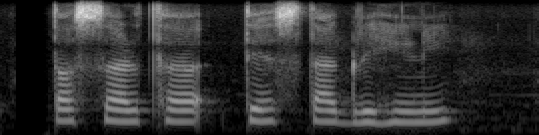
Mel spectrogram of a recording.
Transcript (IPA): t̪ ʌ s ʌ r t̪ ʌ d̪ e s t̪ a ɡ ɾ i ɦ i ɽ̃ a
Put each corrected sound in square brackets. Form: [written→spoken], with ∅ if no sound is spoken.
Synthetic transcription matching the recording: t̪ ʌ s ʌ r [t̪→t̪ʰ] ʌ [d̪→t̪] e s t̪ a ɡ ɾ i ɦ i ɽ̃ [a→i]

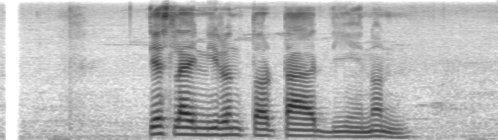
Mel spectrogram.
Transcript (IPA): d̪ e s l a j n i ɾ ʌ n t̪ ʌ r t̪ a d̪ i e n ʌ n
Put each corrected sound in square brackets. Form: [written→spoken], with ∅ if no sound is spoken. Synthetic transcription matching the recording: [d̪→t̪] e s l a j n i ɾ ʌ n t̪ ʌ r t̪ a d̪ i e n ʌ n

